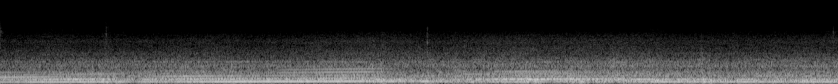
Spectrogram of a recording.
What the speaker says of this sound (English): you might be able to hear that induction noise and even the recirc when I'm letting off of the turbo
